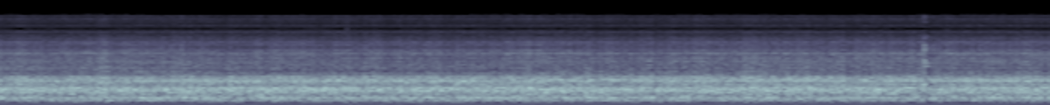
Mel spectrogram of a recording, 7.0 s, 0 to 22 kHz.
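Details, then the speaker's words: Fryer gas burner firing, thermostat set to 170: constant, even flame roar with no popping or sputtering; normal burner operation. "i'll do a quick video of the burner in this because it's quite amazing when you hear it fire up it's incredible"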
